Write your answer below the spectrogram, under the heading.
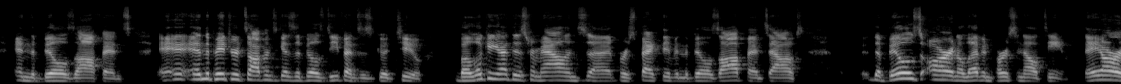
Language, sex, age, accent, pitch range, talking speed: English, male, 20-39, American, 175-210 Hz, 200 wpm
